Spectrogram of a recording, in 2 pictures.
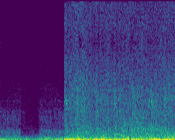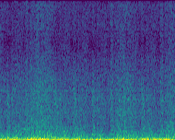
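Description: A loud blast roars and crackles.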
